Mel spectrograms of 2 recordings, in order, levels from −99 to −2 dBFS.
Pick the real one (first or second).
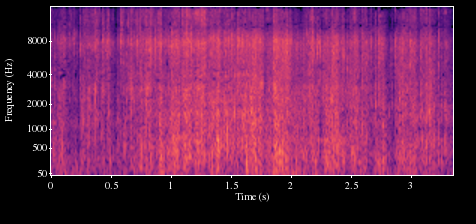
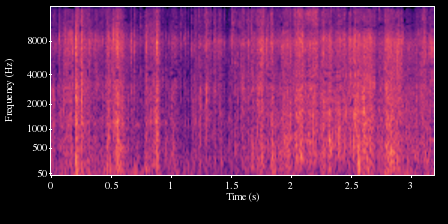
first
